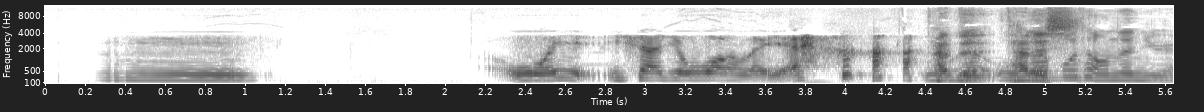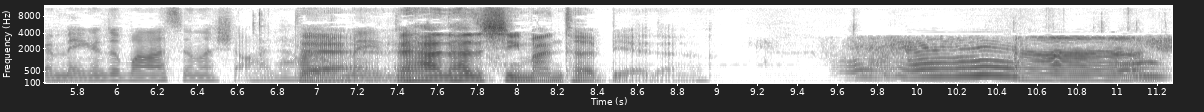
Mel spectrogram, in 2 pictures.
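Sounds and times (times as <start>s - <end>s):
speech: 0.4s - 0.6s, 2.5s - 9.0s
two-month-old infant crying: 9.6s - 11.2s.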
